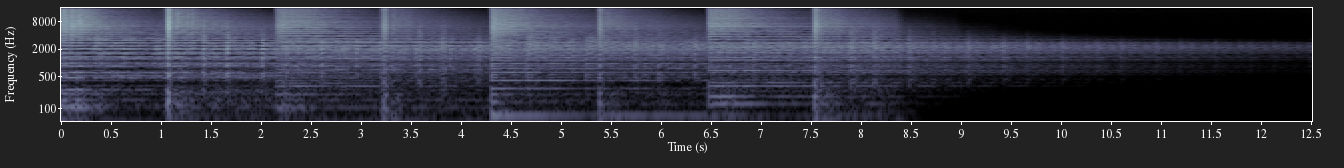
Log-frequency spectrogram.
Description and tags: A loop of distorted stabs with some delay and reverb
processed, distortion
